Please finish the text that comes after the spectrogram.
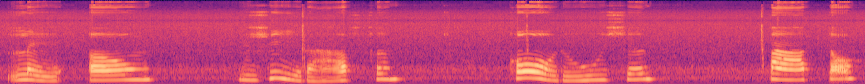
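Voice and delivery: "leão, girafa, coruja" stretched syllable by syllable; sounding out words. Shown as a demonstration. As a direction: slowly draw out each name in "leão, girafa, coruja, pato, sapo e foca". Teacher sounds out animal names.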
